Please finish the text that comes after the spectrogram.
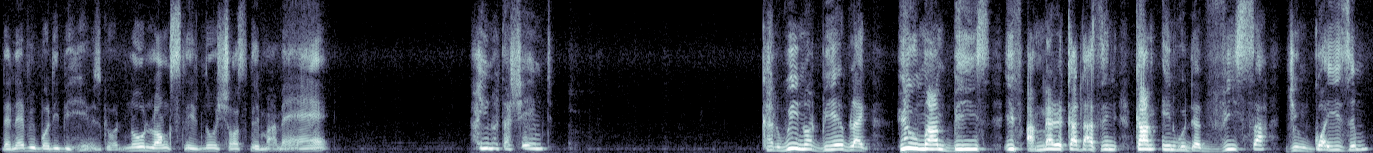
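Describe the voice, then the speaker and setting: A man from Ghana giving impassioned political commentary, preachy and emphatic, swinging from loud outbursts to low asides. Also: measured pace.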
